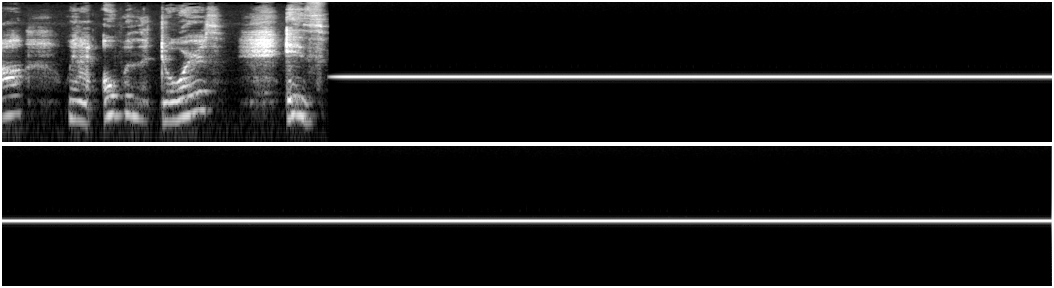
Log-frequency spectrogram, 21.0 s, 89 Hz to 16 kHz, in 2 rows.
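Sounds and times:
continuous electronic beep tone: 3.3 - 21.0.

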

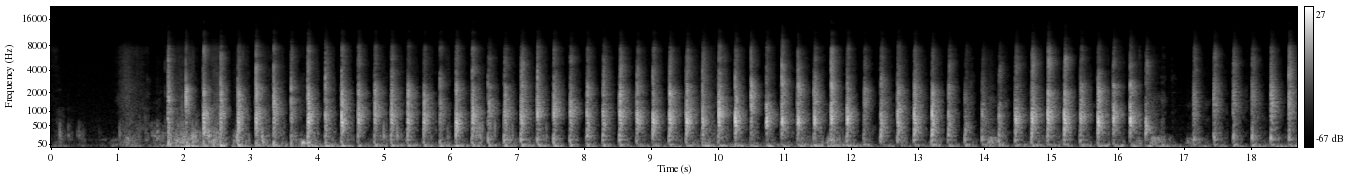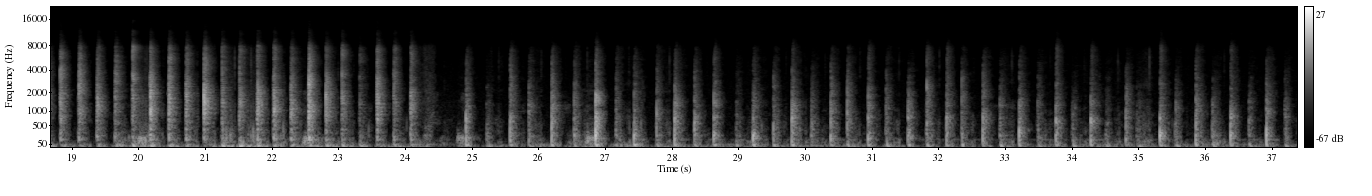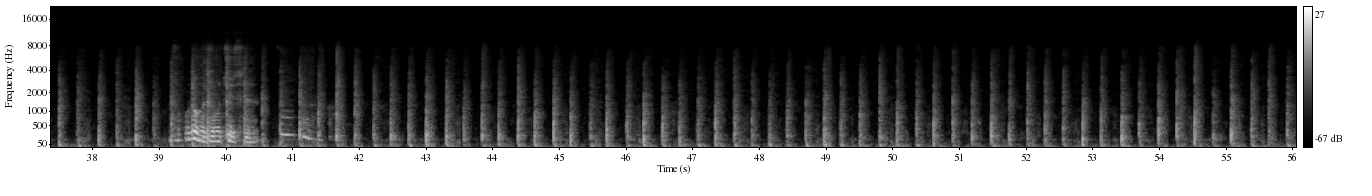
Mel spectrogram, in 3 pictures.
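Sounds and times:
hands tapping on back: 1.6 - 56.0.

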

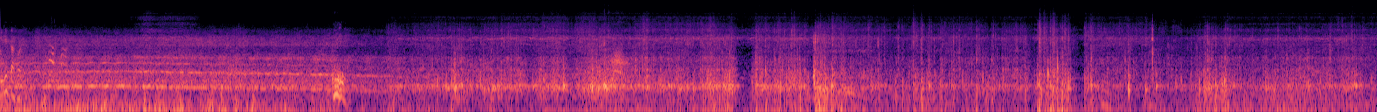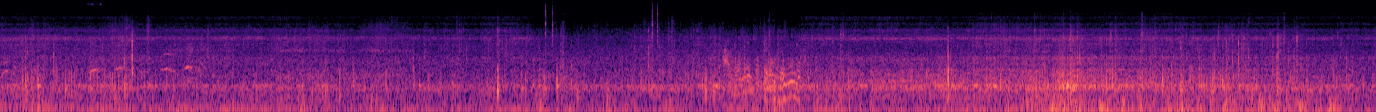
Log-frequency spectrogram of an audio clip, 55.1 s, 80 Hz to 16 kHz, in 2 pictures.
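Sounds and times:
wind on camera: 0.0 - 31.1, 31.9 - 55.0
bike hub buzzing hum: 0.0 - 55.0
tyres running through dry leaves: 7.3 - 55.0
bike knocking and rattling: 7.7 - 55.0.

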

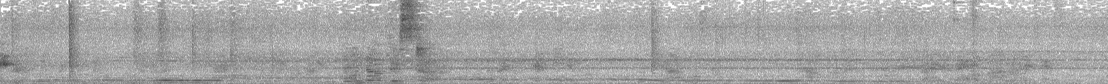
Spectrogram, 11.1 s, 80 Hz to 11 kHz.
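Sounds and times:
train motor whine: 0.0 - 10.4
train running gear rumble: 0.0 - 11.0.

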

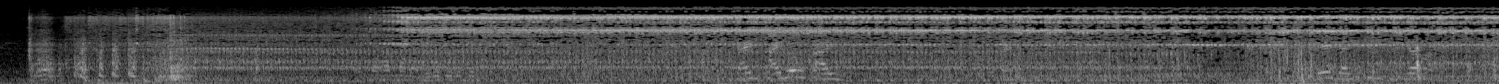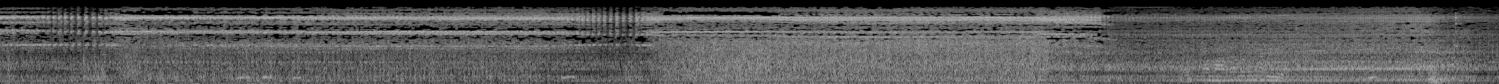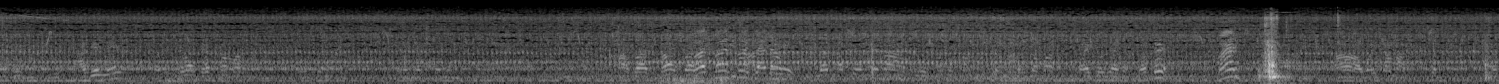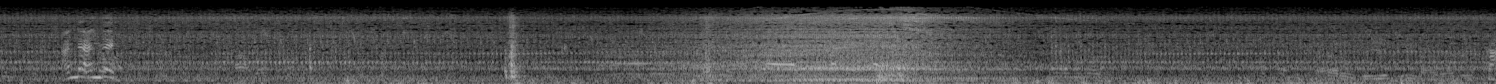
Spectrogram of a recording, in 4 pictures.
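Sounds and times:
car engine running: 0.0 - 59.9
high-pitched whine: 1.8 - 35.0.

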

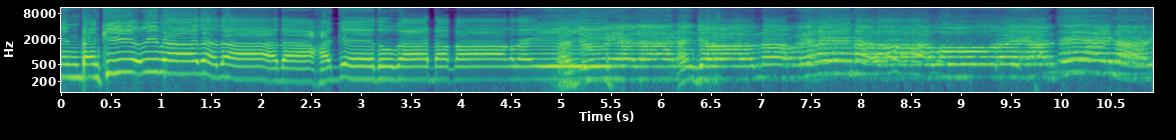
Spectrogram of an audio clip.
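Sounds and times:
solo voice chanting: 0.0 - 7.0.

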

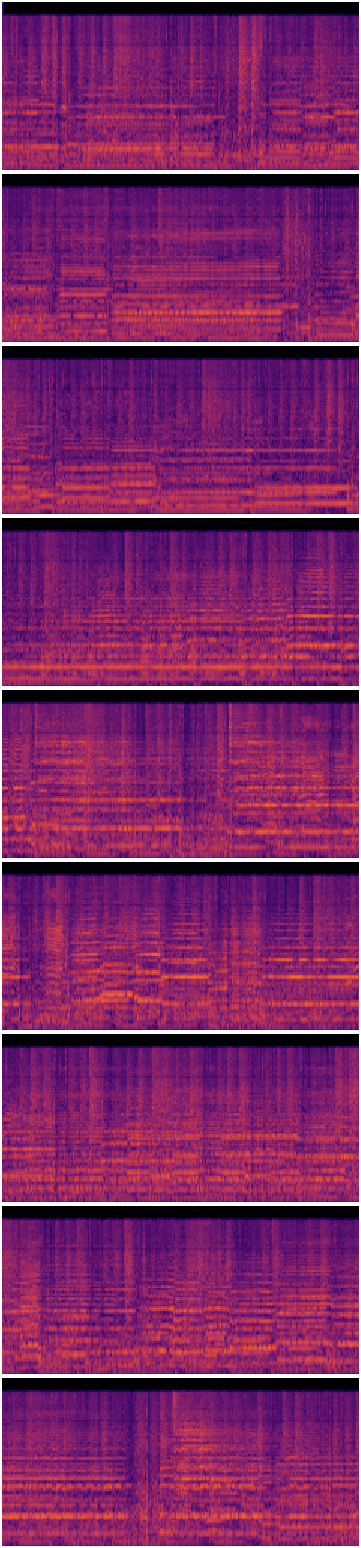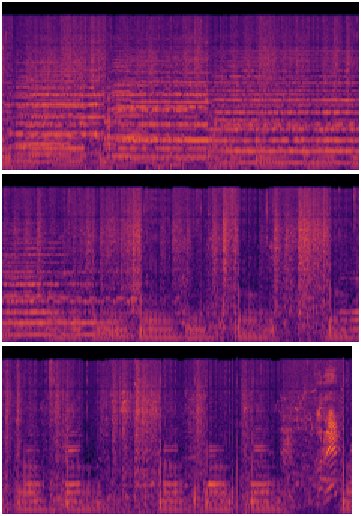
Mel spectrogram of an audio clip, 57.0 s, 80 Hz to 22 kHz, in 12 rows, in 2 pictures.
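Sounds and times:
wind band playing: 0.0 - 57.0.

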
